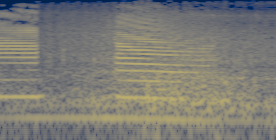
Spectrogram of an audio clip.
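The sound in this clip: A Mack truck air horn blares in two loud blasts, a short one followed by a longer sustained one, each a rich stack of tones over a rumbling background.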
